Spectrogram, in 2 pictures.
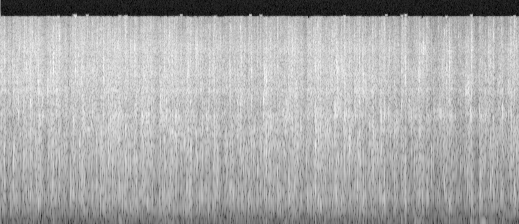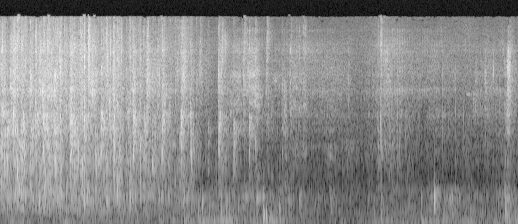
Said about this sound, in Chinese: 好，那现在我们以最热烈的掌声呢，欢迎蔡教授。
